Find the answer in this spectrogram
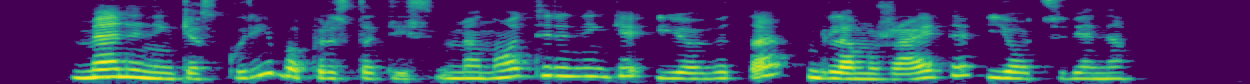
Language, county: Lithuanian, Kaunas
